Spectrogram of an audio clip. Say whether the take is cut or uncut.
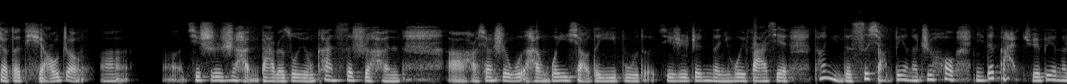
cut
